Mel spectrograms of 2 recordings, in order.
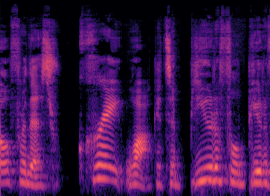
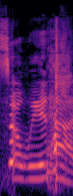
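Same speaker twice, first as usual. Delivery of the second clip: high voice, laughing through the words; 8 semitones higher, 5 dB louder than usual. Picking the story back up after a pause, laughing while talking. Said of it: "and I'm laughing".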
